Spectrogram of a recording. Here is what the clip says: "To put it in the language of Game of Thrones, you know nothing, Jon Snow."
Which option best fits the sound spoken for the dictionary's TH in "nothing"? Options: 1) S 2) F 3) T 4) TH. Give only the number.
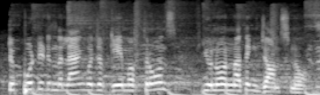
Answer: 3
